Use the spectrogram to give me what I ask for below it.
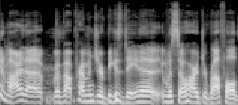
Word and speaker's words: Dana: He never learned how to say Dana. He would call him Donna.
